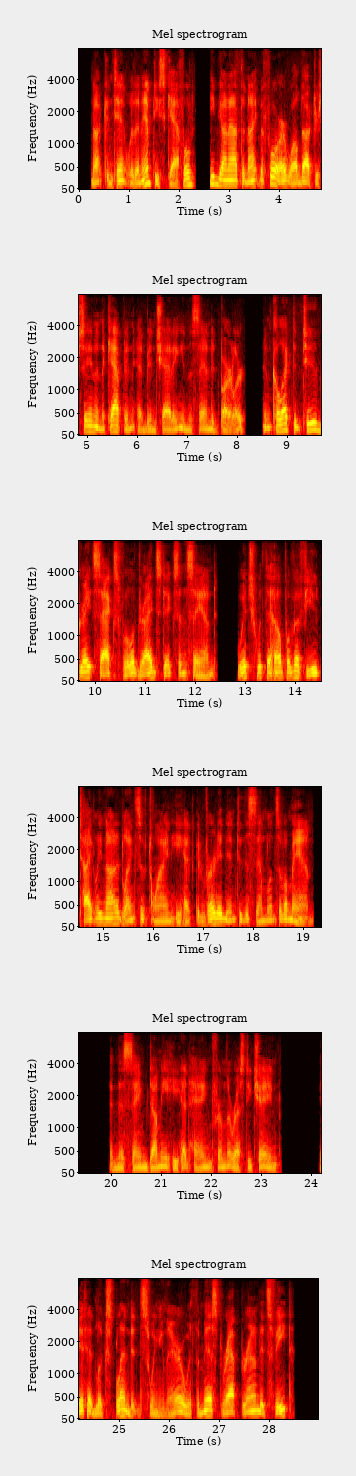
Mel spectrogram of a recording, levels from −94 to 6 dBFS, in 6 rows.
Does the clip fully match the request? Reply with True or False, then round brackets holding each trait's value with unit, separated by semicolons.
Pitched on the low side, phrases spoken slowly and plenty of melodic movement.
False (95 Hz; 170 wpm; 5.8 semitones)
